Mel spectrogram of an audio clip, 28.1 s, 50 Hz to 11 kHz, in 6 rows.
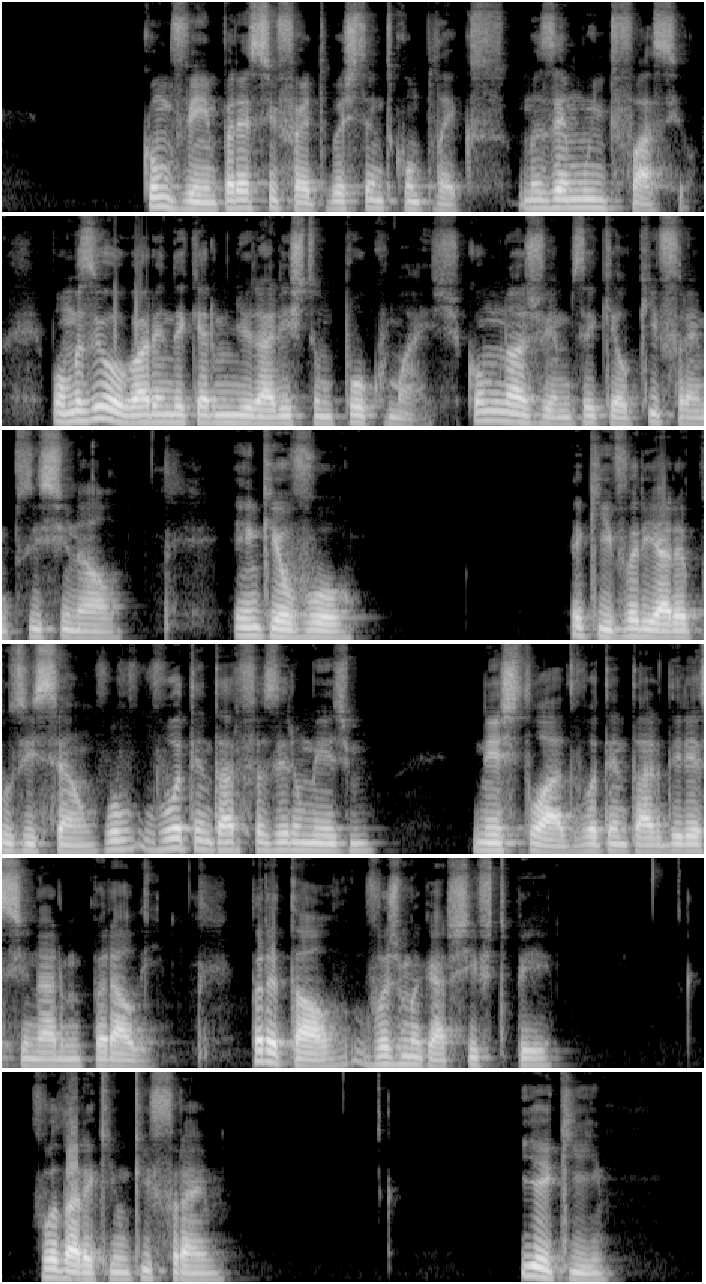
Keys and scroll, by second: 21.7 shift+p.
